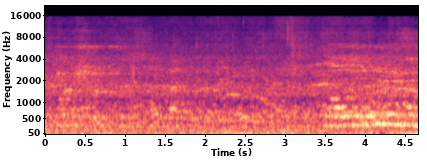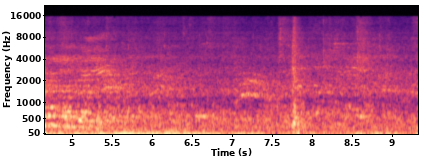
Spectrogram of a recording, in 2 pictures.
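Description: Voices murmur faintly in a large, echoing hall.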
